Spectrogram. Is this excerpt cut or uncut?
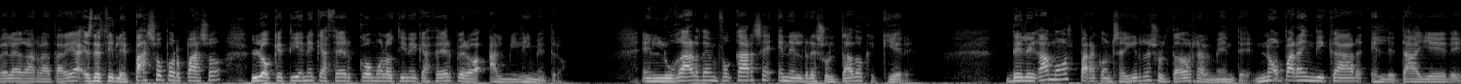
uncut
